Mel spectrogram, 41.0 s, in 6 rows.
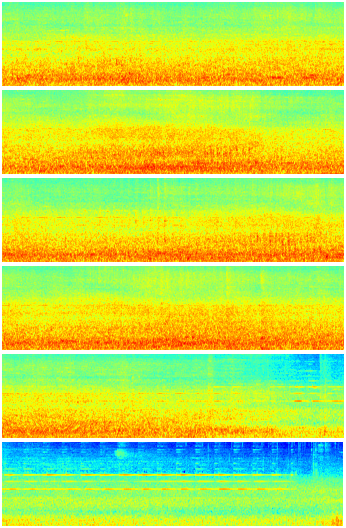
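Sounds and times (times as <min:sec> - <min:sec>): crossing warning bell ringing: 0:00.0 - 0:12.2, 0:12.9 - 0:40.9
train wheel clatter: 0:00.0 - 0:34.3.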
